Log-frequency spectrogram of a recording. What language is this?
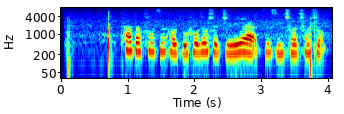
Chinese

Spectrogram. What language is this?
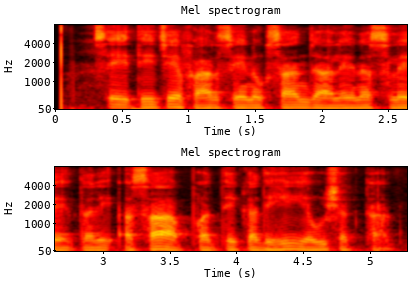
Marathi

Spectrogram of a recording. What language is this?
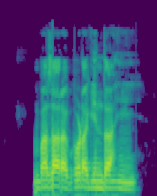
Khetrani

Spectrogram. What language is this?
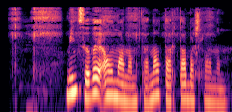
Bashkir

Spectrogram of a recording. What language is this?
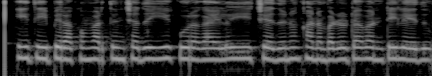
Telugu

